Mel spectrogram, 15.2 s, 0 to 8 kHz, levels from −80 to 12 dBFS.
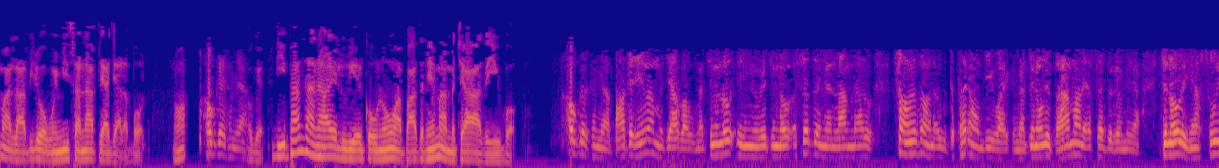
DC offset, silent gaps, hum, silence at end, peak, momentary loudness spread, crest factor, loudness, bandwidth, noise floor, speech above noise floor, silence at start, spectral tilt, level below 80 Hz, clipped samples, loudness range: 0.1%; none; none; 0 s; -6 dBFS; 10 LU; 18 dB; -24 LUFS; 5.8 kHz; -55 dBFS; 32 dB; 0 s; -11.5 dB/octave; -52 dBFS; under 0.1%; 4 LU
